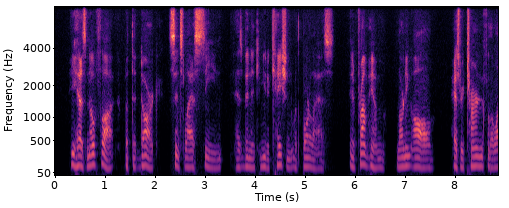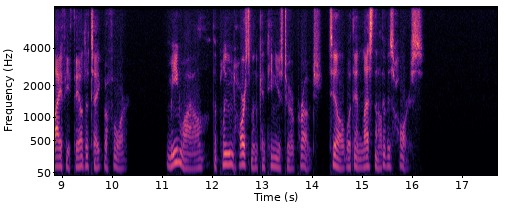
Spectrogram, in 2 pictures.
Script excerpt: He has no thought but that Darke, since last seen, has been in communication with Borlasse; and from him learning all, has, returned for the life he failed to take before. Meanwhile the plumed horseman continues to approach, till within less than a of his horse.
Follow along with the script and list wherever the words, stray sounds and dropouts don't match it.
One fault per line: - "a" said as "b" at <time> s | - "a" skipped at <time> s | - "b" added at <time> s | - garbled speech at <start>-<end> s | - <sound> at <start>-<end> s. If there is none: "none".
none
